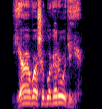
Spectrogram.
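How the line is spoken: Frightened shout. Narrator (Russian): крикнул Гайнан испуганным голосом

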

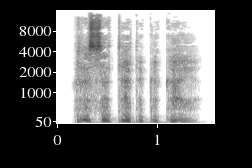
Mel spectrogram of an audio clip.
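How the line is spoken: Whispered. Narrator (Russian): прошептал он

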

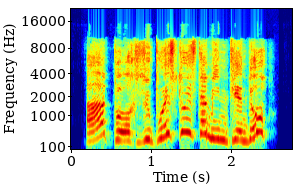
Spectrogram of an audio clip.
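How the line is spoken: Shouted. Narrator (Spanish): gritó Madame Maxime

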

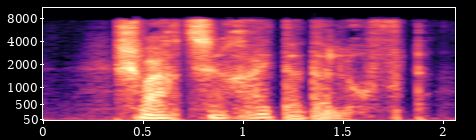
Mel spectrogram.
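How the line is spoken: Murmuring. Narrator (German): murmelte Pippin

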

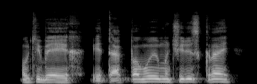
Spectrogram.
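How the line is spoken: Laughing chuckle. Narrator (Russian): хохотнул Колян

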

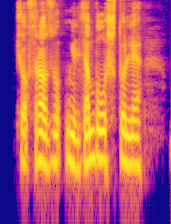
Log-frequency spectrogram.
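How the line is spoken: Grumbled. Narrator (Russian): буркнула Сашка

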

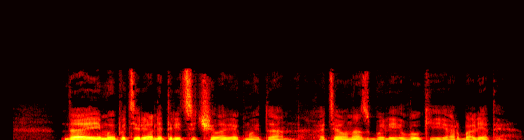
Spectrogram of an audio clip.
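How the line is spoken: Grim reply. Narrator (Russian): мрачно ответил подошедший Лодин

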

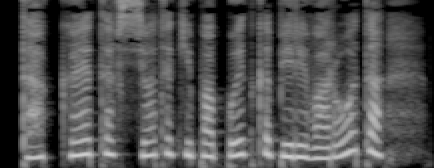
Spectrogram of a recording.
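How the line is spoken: Moaning. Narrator (Russian): простонала я

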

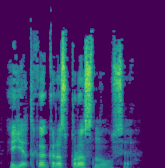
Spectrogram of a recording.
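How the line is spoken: Sighing. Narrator (Russian): вздохнул я

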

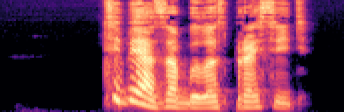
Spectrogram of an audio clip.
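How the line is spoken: Girl snapping back. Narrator (Russian): огрызнулась девушка

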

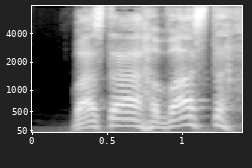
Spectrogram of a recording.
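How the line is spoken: Group laughing shout. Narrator (Spanish): gritaron los elfos riendo

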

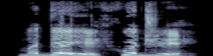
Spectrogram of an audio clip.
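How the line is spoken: Yelling. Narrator (Russian): заорал он

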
